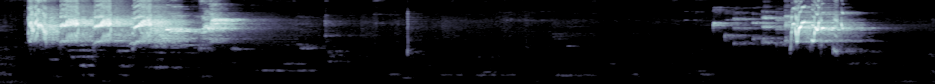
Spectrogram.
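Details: Off-season song of colour-mutation lovebirds in a flight cage: a loud grating, buzzy chatter for nearly two seconds, several seconds of near silence, then a second shorter rasping outburst.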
